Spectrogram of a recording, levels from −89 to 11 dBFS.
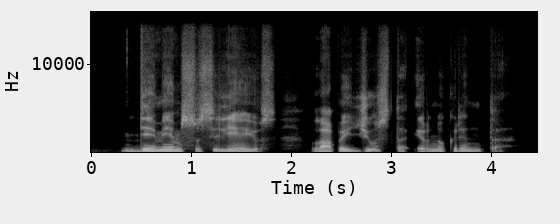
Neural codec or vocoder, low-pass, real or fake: codec, 44.1 kHz, 7.8 kbps, DAC; 14.4 kHz; fake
